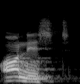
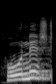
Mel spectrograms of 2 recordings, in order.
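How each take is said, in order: First: The word starts directly with a vowel sound. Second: The word starts with an audible h sound. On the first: The speaker calls it right. "इसको हमेशा ऑनेस्ट बोलते हैं" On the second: The speaker calls it wrong. "होनेस्ट नहीं बोलते हैं, जितने भी लोग होनेस्ट बोलते हैं वो गलत साउंड है"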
